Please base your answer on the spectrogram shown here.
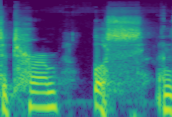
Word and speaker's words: Osu: a contraction and that contraction right which is pronounced as us is a term that means I'm going to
